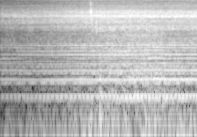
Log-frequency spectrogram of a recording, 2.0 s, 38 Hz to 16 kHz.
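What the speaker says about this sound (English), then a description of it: "once the drone finishes its routine, it comes right back to where it was in the first place" A Skydio 2 Plus drone flies back toward its starting point, its propellers giving a steady high whine that grows louder as it nears and then holds at close range.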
